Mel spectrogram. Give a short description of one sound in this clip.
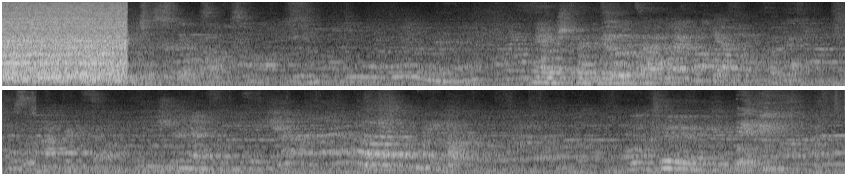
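A woman talks calmly nearby.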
